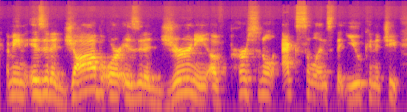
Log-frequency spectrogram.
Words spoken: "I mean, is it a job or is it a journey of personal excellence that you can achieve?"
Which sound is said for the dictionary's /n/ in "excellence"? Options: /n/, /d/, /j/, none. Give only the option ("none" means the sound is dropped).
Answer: /n/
